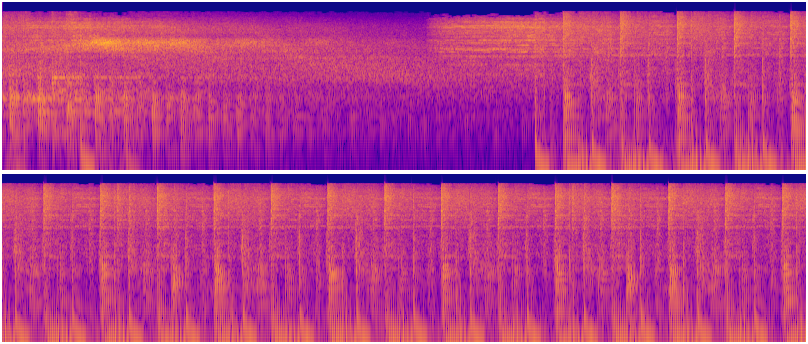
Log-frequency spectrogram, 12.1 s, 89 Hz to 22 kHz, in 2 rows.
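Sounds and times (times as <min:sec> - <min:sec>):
kick drum: 0:04.0 - 0:12.0.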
